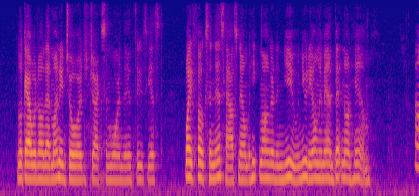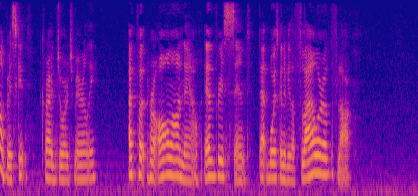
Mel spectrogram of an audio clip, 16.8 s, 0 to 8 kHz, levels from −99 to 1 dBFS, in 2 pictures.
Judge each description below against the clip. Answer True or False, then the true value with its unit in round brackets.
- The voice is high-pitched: False (180 Hz)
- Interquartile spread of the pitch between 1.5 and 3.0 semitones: True (2.6 semitones)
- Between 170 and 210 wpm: True (180 wpm)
